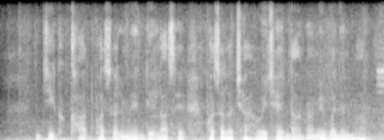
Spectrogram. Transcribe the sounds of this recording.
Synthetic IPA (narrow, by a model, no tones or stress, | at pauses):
d͡ʒɪkʰkʰːaːt̪pʰɐsəlmẽd̪eːlasepʰɐsəlɐtːʃʰaɦoet͡ʃʰɛd̪aːnãmẽʋɐd͡ʒənbʱaː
